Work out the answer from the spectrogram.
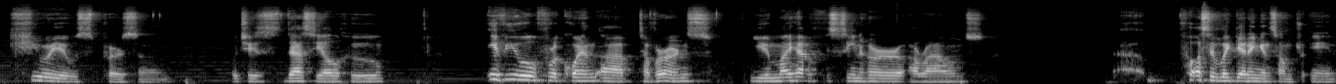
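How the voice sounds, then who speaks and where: A man's voice: on the high side, a bit bright. A man narrating a tabletop game as game master in a casual, improvised way, often searching for words.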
